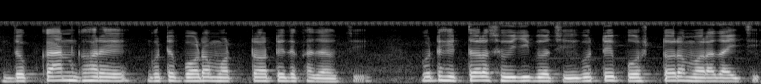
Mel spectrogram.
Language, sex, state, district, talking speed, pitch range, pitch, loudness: Odia, male, Odisha, Nuapada, 135 wpm, 160-175 Hz, 165 Hz, -12 LUFS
